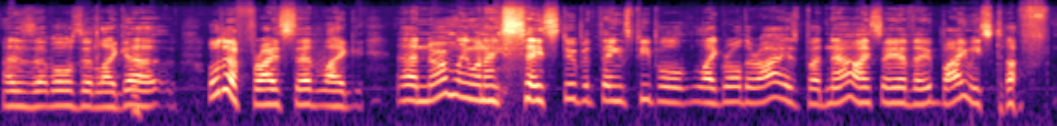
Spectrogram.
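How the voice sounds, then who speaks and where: A man's voice: high voice, steady tone, normal speed, few pauses, sharp tone, clear, resonant tone, no echo. A man giving casual, rambling and profane commentary as he co-hosts a read-along. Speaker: co-host of a comic read-along video.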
